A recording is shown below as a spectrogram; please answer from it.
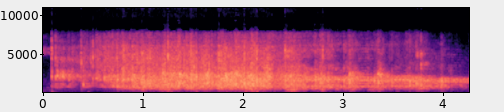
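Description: Audience applauding after a speech, building over the first second and easing off near the end.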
